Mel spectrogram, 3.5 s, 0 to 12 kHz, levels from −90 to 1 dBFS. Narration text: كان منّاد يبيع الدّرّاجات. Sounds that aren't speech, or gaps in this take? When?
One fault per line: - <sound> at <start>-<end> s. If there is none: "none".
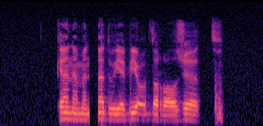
- dropout at 1.2-1.3 s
